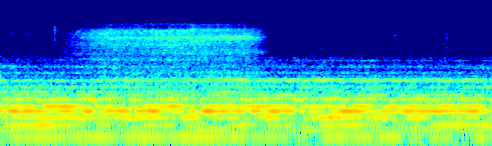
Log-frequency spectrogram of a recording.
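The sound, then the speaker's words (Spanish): A slow, deep inhale during a guided breathing exercise, heard as a soft airy hiss lasting about a second and a half over a steady, sustained tonal background. “Comencemos. Inhala.”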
